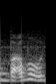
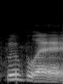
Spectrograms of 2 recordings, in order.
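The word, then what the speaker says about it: Bublé: I'm really liking this Michael bubble guy like that's Buble Santa Baby Santa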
